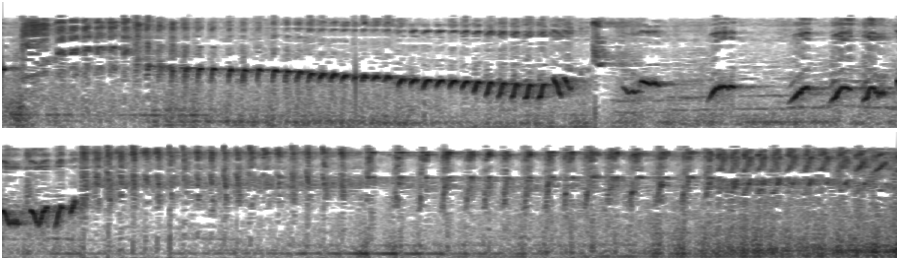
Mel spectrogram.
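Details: A Medan-type white-rumped shama sings a rich, varied song: a long falling whistled slur, a few looping fluty notes, then fast high chattering phrases.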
